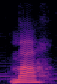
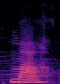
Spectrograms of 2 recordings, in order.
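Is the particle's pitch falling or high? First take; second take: falling; falling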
